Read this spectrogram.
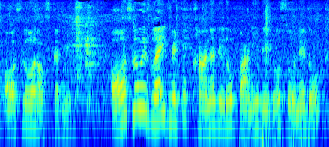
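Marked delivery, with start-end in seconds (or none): none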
